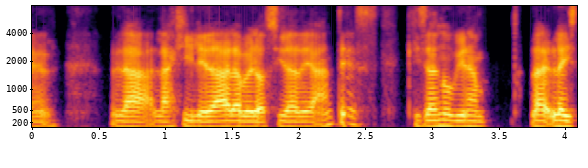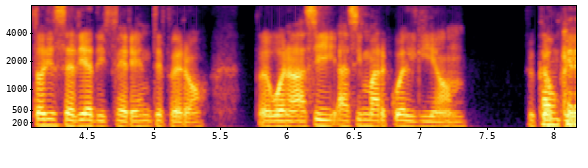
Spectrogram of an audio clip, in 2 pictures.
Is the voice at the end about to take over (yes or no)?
yes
